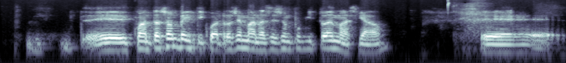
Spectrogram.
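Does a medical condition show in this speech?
No.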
